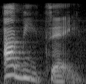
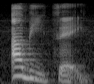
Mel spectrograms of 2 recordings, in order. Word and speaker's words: habiter: which in French is AB remember H is silent in French repeat after me AB this is an e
